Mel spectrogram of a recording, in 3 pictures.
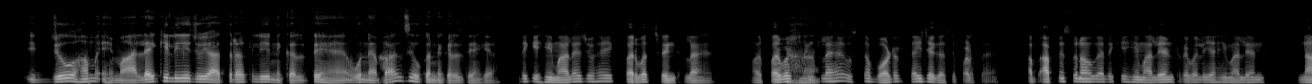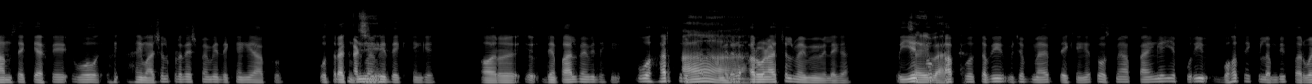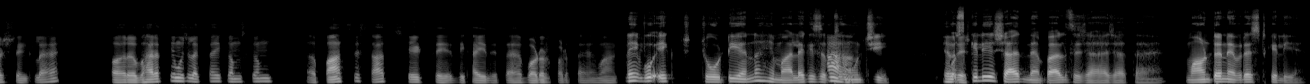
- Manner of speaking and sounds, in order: in English: "बॉर्डर"; in English: "ट्रैवल"; in English: "मैप"; in English: "स्टेट"; in English: "बॉर्डर"; in English: "माउंटेन"
- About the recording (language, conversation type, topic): Hindi, podcast, अकेले यात्रा पर निकलने की आपकी सबसे बड़ी वजह क्या होती है?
